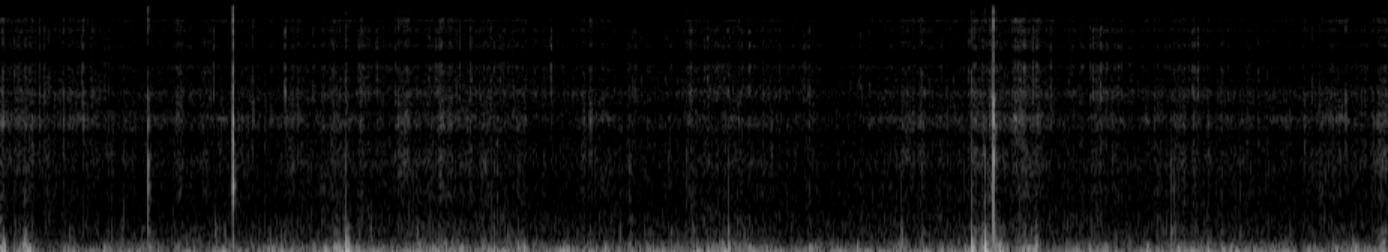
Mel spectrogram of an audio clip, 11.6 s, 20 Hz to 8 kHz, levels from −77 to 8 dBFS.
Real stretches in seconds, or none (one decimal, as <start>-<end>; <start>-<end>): 0.0-0.9; 2.0-2.7; 4.7-5.4; 9.1-11.6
